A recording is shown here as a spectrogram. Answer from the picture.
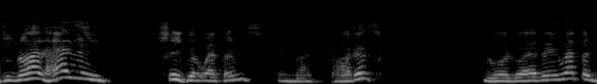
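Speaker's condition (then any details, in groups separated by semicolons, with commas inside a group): Parkinson's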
